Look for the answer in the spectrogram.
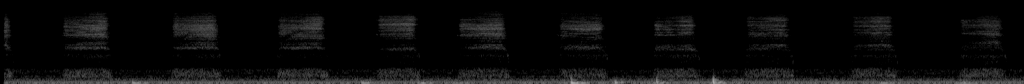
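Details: Wild barn owl nestlings in a monitored nest box, one stealing a rat from its sibling that could not swallow it; harsh, breathy hissing bursts, each about half a second, repeated roughly once per second, over a steady low electrical hum.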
